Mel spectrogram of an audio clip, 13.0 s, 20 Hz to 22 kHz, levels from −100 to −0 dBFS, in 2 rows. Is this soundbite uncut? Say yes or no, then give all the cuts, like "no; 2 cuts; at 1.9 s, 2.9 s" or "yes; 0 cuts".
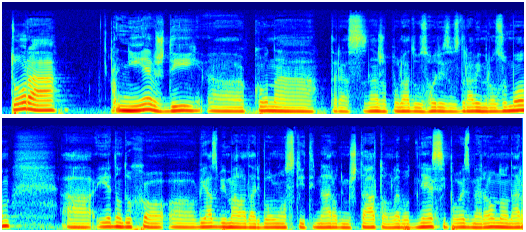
yes; 0 cuts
